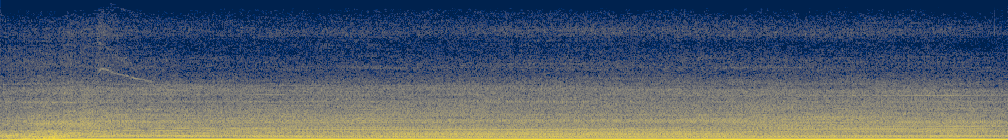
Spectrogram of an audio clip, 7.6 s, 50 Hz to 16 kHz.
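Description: Citroën C4's 1.6-litre turbocharged EP6CDT four-cylinder petrol engine revving up quickly over the first half second and then held steady at high revs.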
